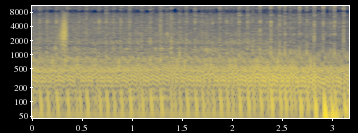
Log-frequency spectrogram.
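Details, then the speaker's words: Husqvarna 120 Mark II homeowner chainsaw after carburetor tuning, idle screw turned out to the point where the chain stops: an even, steady two-stroke putter at low revs with no surging or stalling; normal idle. "once you get her turned out to the point where the uh chain stops then that should be good for the idle"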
